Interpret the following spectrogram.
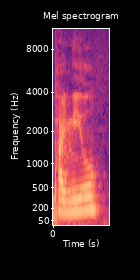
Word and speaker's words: pineal: decalcification yes pineal right how is it pronounced pineal Pine pineal pineal pineal because Pine shap like a pine you got it sh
